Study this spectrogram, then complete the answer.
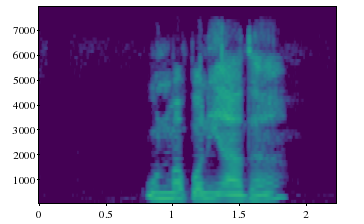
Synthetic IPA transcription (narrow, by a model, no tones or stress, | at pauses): unmapʌniad̪ʱa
